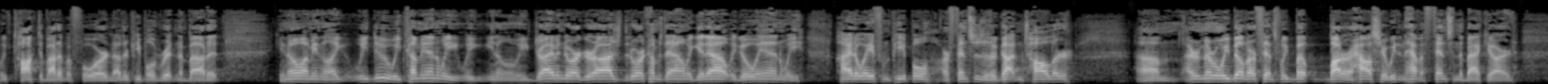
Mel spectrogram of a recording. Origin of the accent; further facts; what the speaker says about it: Canada; now in Raleigh, United States; we're from Canada, you're from Detroit, you're from Georgia, and we're all now in Raleigh, North Carolina.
